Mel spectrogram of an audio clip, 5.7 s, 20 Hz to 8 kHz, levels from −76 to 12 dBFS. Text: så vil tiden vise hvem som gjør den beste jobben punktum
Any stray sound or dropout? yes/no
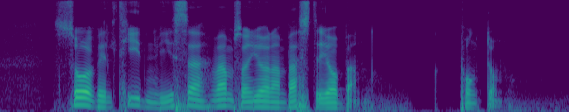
no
